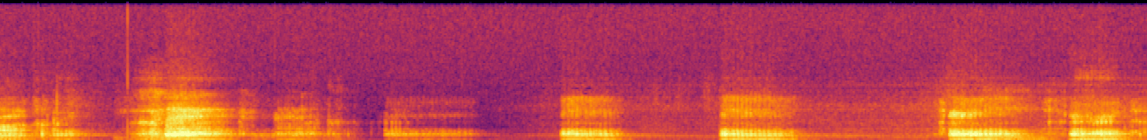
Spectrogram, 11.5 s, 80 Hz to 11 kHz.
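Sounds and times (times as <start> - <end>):
dog growling: 0.0 - 4.8, 5.6 - 6.4, 7.2 - 8.1, 9.4 - 11.4.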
